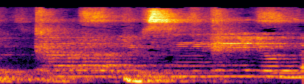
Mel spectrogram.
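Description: Women's a cappella group singing sustained chords, with vocal percussion adding a low kick-drum thump at the start and again about a second in.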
